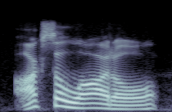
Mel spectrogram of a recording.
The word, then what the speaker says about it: axolotl: the receipts right here axolotl actually is an amphibian Oh show you a cute little thing anybody wants to look that up it's spelled ax o L o TL it's a really cute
